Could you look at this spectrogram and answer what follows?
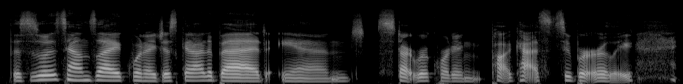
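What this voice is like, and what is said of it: Groggy wake-up voice. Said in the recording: “you're probably hearing wake up voice. So my voice sounds a little different.”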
